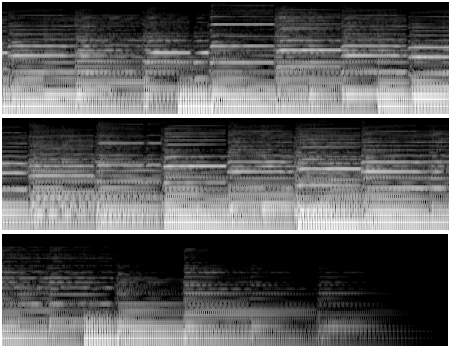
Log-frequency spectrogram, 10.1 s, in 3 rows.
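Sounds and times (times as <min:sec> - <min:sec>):
birthday song in D flat: 0:00.0 - 0:07.7.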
